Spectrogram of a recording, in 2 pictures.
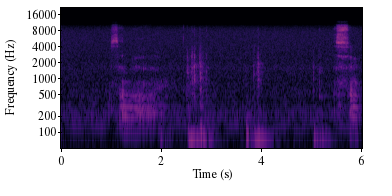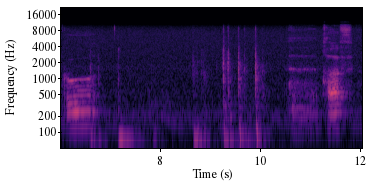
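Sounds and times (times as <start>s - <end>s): computer keyboard keystrokes: 2.5s - 3.0s, 3.7s - 4.1s, 5.0s - 5.3s, 6.6s - 7.4s, 8.6s - 10.2s.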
